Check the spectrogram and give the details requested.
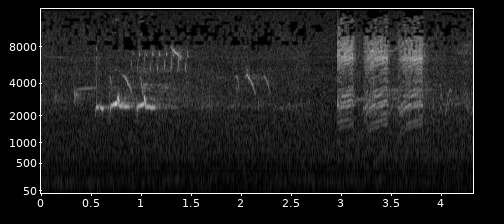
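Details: Tufted titmouse with a few thin whistled notes, then three harsh, buzzy, raspy bursts in quick succession near the end, over steady background hiss.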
